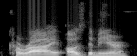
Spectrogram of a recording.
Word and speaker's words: Koray Ozdemir: we don't have Mark Knopfler, but we do have Koray Ozdemir.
